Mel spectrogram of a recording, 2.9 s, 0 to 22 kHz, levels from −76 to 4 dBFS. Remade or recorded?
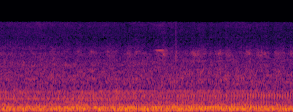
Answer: remade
